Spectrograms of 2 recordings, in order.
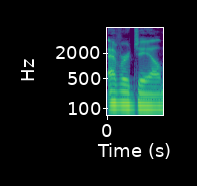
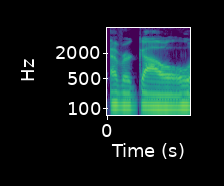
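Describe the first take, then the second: First: The last part starts with a soft j sound. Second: The last part has a hard g, rhyming with howl. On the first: "Kirk says ever jail" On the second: "most of us out there are going to read that as ever gowl"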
